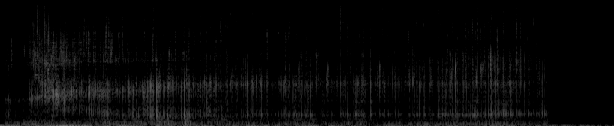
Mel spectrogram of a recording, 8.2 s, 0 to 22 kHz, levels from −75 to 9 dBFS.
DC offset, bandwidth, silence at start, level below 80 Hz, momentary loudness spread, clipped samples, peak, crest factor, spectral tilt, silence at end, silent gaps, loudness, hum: under 0.1%; 18 kHz; 0 s; -62 dBFS; 10 LU; under 0.1%; -24 dBFS; 26 dB; -2.5 dB/octave; 0.05 s; none; -50 LUFS; none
